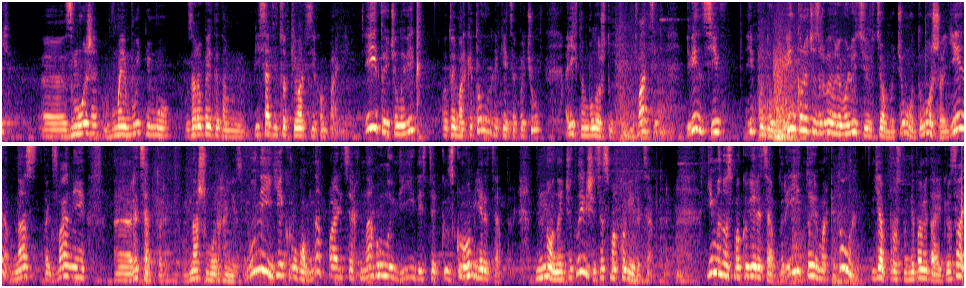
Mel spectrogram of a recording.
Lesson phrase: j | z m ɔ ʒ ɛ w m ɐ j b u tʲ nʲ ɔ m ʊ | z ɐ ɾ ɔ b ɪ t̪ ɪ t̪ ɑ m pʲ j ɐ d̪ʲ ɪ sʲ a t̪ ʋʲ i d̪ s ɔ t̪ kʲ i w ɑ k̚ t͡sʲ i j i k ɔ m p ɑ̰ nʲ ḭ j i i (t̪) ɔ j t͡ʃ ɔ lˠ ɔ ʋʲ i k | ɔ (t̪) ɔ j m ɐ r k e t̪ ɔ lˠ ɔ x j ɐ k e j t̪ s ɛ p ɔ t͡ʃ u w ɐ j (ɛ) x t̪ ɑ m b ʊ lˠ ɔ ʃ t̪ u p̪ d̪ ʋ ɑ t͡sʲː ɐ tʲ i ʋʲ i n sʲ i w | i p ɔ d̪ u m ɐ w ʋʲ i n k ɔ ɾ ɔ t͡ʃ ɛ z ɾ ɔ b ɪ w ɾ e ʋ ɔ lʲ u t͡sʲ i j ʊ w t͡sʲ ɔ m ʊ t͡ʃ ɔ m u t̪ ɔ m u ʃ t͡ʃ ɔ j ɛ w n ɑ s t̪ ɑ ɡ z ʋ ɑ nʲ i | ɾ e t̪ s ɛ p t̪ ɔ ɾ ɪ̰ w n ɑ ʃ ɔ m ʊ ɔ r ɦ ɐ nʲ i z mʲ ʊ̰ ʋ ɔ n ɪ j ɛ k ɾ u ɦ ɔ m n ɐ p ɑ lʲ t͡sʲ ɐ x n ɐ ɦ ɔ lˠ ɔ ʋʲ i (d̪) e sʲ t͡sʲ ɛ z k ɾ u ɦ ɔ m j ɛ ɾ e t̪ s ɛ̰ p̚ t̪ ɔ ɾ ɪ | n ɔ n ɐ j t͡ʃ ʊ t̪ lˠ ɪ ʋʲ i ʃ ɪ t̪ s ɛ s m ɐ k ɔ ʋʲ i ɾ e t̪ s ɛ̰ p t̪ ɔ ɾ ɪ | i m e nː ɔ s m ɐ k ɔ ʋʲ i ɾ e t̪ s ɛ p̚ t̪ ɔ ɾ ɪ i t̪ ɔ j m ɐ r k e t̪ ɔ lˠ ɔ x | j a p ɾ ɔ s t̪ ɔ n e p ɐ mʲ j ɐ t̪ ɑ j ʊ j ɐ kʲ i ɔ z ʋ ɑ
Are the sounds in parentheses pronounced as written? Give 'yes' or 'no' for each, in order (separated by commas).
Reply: yes, yes, no, yes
